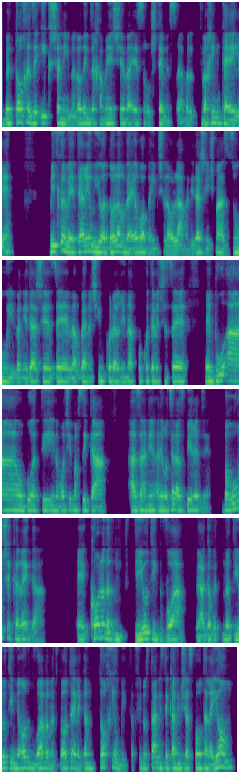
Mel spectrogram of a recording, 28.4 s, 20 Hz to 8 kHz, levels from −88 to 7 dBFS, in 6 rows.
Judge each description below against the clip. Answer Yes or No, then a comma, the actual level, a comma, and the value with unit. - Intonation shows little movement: Yes, narrow, 2.3 semitones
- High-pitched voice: No, low, 115 Hz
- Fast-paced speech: Yes, fast, 165 wpm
